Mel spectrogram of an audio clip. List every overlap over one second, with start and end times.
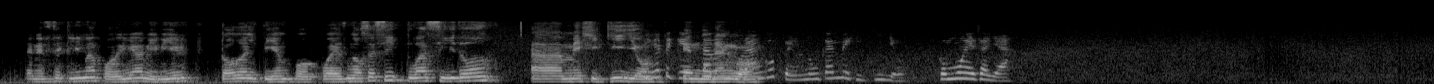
6.4-7.6

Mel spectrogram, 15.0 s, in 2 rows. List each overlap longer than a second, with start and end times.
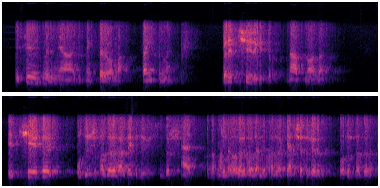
11.8-13.1

